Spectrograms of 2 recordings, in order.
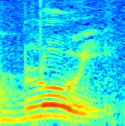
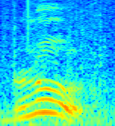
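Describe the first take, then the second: First: The word ends with an added 'ee' vowel. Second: The word ends cleanly with no added vowel. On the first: The speaker calls it wrong. "a gente não vai falar bluey. Isso não tem o mínimo sentido" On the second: The speaker calls it right. "a gente pega palavras bem fáceis como blue"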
